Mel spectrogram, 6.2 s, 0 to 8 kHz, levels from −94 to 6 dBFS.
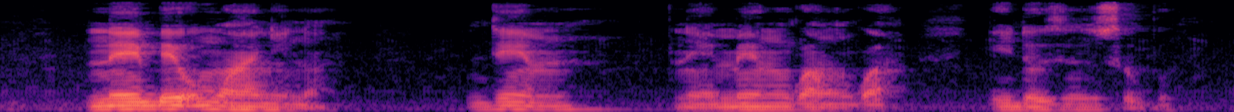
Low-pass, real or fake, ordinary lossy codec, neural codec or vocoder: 7.2 kHz; real; none; none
